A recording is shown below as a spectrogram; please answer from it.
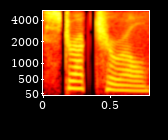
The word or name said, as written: structural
